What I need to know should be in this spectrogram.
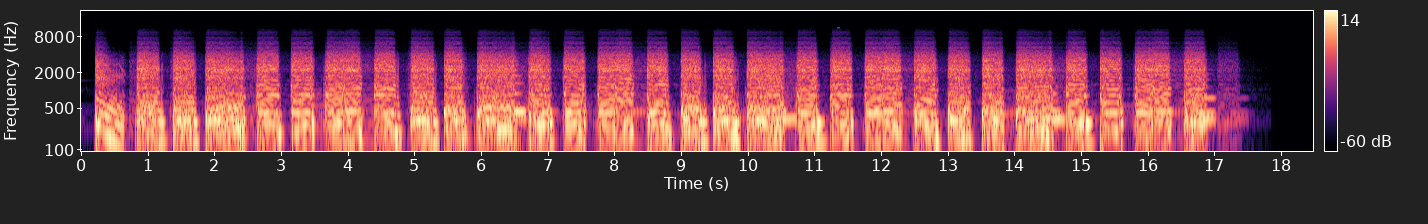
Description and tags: A flat to riff
Electric guitar, mid gain, standard style of rock riff, good for a beginning, break or outro.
